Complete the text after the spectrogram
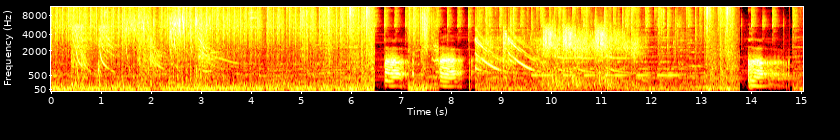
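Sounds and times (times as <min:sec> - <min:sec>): rapid gunfire volley: 0:00.0 - 0:06.5, 0:07.2 - 0:07.8, 0:08.4 - 0:12.2, 0:12.9 - 0:13.8.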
